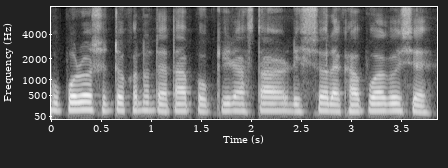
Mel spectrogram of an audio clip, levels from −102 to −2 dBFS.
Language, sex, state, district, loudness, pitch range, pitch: Assamese, male, Assam, Hailakandi, -17 LUFS, 140-155 Hz, 150 Hz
